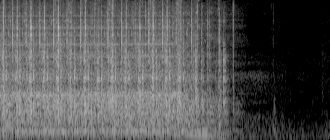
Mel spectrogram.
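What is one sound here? A sewing machine hums and rattles rapidly as it stitches.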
